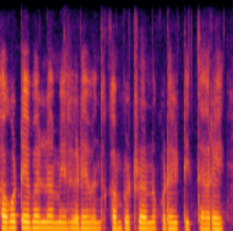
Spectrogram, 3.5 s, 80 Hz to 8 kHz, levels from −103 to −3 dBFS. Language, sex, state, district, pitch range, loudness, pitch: Kannada, female, Karnataka, Bidar, 195-210 Hz, -19 LUFS, 200 Hz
